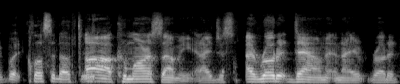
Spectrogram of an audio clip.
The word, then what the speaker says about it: Kumarasamy: see a name without with more than two syllables i i instantly tense up is it uh kumasami kumar sami but close enough ah kumarasamy i just i wrote it down and i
